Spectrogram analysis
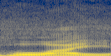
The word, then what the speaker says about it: Hawaii: why do people from Hawaii always say Hawaii they like break it up it's because of the vowels oh okay so our vowels are all pronounced differently and they're all pronounced separately oh okay all right so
